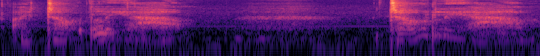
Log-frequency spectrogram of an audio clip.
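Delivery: whispered confession; breathy whispered aside. Real, not acted. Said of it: "I'm definitely not staying up".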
